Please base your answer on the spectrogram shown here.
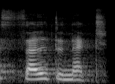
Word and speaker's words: sultanate: अरबी का वर्ड है सल्तनत, उसको ये वर्ड इसी तरह इंग्लिश में चला गया लेकिन इंग्लिश में इसकी प्रोनाउंसिएशन डिफरेंट है, वो है सल्तनेट, सल्तनेट, ठीक है, सल्तनेट।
